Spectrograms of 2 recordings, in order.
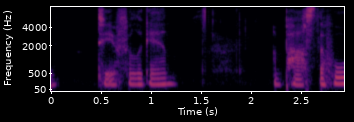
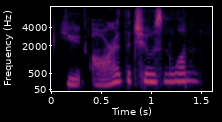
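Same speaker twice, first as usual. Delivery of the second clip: astonished; 7 semitones higher than usual. A narrator's reading. Slughorn stunned by Harry's claim.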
